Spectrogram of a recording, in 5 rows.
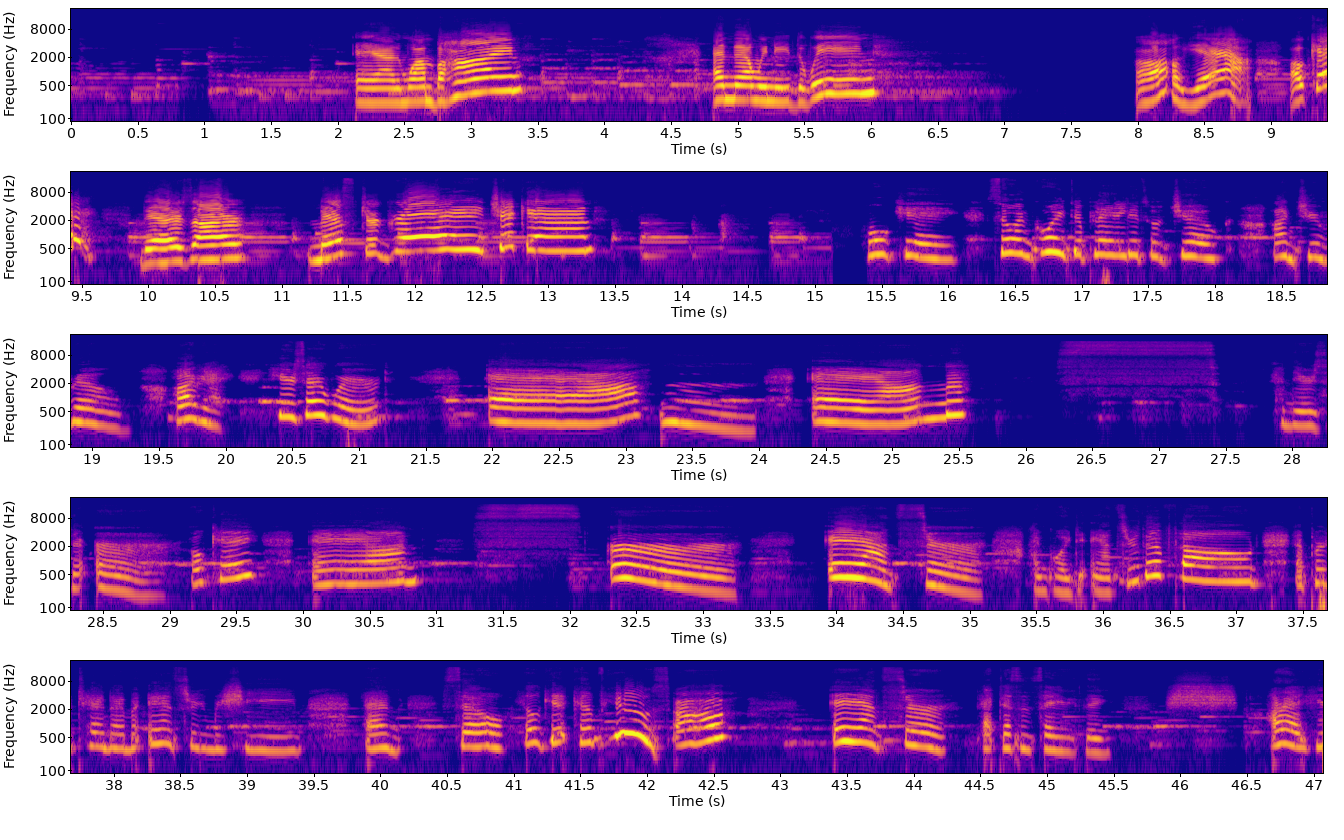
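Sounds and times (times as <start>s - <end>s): person hissing: 26.3s - 27.4s, 31.3s - 32.1s.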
